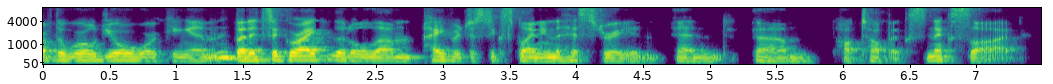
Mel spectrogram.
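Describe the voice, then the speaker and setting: This woman has a very deep, low voice and a New Zealand accent, speaking at a moderate pace with fairly even intonation. The recording is very clean, with a silent background. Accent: Kiwi. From New Zealand, Auckland. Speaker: implementation science researcher. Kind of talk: conference presentation; casual chat.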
